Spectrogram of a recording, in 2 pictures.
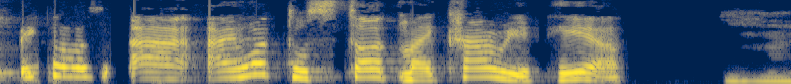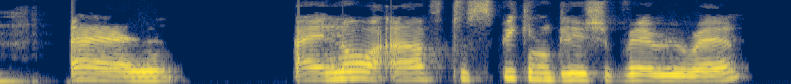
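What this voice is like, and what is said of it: French accent. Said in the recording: “like a native, with my accent ... I'm Frenchy”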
